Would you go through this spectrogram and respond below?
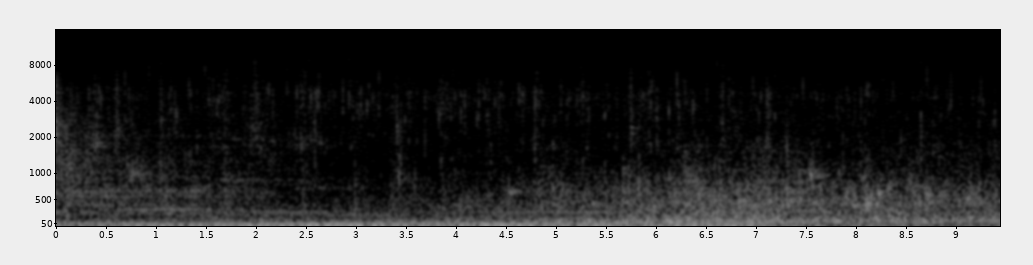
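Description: Ink dripping and trickling in the Bendy and the Dark Revival video game, a steady low liquid pour and drip texture running continuously and moderately loud throughout, with no voices.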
